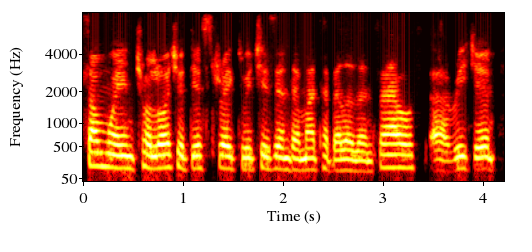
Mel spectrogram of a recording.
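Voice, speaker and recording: A woman's voice: on the low side, steady tone, brisk, no echo. A woman in her forties with a Zimbabwean accent, chatting casually as a guest in an interview, on a slightly muffled recording. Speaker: podcast guest, nurse practitioner.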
